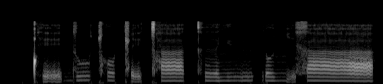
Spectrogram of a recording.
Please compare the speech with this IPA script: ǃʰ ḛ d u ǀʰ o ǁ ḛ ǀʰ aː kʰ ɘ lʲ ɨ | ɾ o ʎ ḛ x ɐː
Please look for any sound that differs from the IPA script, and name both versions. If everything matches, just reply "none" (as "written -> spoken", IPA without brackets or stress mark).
ɐː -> aː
